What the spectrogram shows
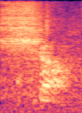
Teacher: S with a dot is a guttural sound.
